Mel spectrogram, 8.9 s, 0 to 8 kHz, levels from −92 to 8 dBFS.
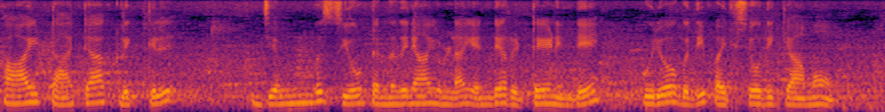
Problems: constant background noise, low volume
